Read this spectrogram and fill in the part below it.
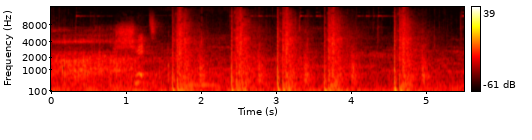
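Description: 9mm handgun shots in the Resident Evil 2 remake, a series of about five sharp cracks spaced roughly a second apart over game ambience, with a voice talking in between.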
